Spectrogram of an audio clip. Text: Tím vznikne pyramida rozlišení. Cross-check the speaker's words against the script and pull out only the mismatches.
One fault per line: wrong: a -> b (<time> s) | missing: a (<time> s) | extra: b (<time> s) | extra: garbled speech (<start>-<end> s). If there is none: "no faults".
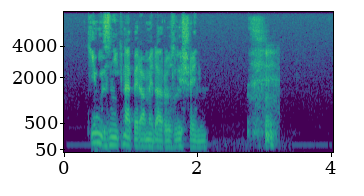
no faults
